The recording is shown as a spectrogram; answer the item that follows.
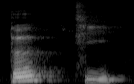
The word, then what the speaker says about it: petit: Il est petit. Il est petit. Il est petit. Notice again, the T is silent.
